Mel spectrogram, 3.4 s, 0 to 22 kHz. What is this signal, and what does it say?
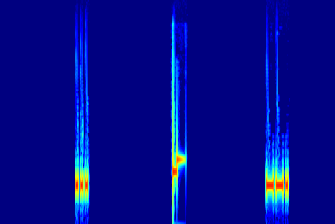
Morse code, heard as a keyed tone, about 50 wpm, 700 Hz. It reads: S G
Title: Single Letter-Number Alt 50wpm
